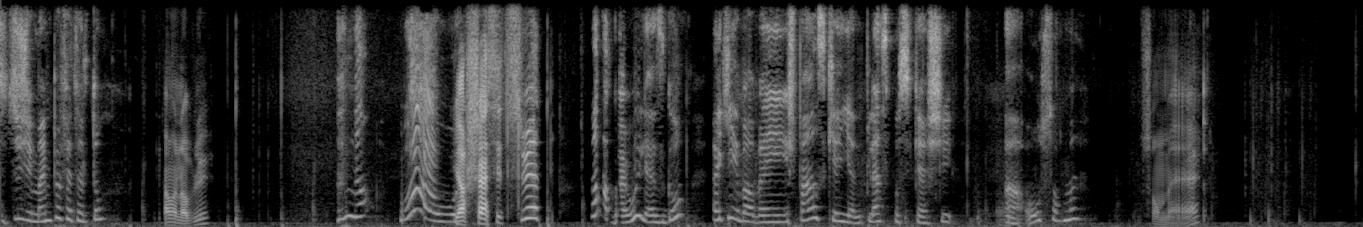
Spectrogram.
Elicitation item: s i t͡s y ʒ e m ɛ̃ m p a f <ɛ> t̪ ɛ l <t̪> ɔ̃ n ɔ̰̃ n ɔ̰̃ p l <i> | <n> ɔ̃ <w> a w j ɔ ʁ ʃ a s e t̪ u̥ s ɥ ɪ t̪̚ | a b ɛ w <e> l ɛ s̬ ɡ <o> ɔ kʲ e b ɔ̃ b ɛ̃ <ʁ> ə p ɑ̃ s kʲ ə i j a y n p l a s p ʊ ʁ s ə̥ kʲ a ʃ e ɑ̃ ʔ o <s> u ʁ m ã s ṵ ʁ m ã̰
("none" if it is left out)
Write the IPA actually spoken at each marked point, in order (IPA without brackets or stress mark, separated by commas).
ɛ, t̪, y, n, w, i, o, ʒ, s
